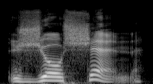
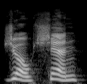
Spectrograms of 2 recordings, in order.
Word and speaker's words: Zhou Shen: requesting this young man joshen i put this into google translate earlier and uh it's uh i guess it's pronounced joe shen or something like that i i'm so bad at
